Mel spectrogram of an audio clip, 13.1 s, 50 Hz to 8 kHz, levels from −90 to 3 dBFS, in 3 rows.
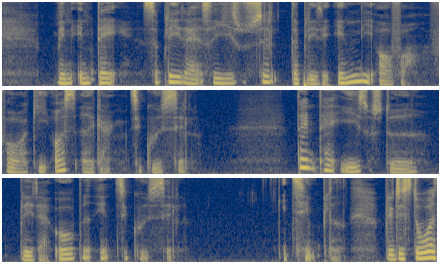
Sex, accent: female, native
